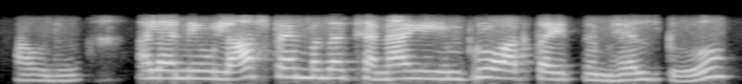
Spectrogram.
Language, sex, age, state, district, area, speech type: Kannada, female, 60+, Karnataka, Gulbarga, urban, conversation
